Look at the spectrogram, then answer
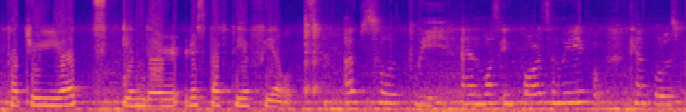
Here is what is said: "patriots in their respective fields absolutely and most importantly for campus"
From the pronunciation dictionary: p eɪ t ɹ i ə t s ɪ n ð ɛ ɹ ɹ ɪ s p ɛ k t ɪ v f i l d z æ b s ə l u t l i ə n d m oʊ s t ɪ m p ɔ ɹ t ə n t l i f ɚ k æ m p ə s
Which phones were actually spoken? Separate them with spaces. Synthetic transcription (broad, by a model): p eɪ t ɹ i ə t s ɪ n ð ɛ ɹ ɹ ɪ s p ɛ k t ɪ v f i l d æ b s ə l u t l i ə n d m oʊ s t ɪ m p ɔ ɹ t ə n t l i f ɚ k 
